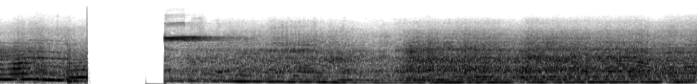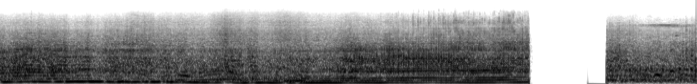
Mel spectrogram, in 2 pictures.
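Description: Renault Clio rally car engines running hard as they pass on a tarmac stage. The engine note holds fairly steady, then rises near the end. The sound drops to silence twice for about half a second, at edit cuts.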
